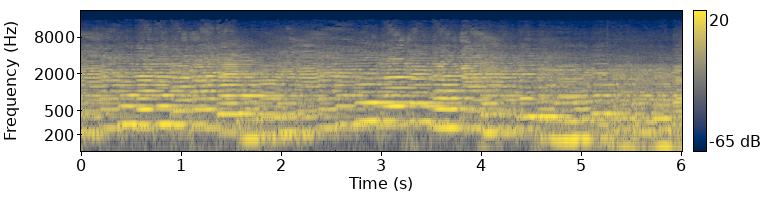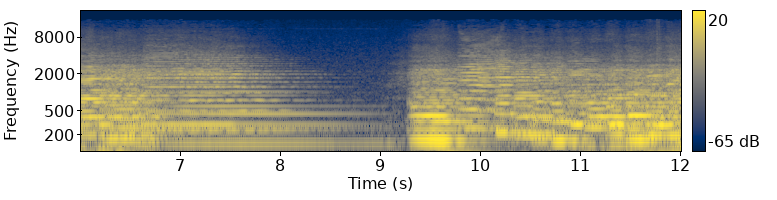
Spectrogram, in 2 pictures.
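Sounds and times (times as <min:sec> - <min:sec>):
bowed cello melody: 0:00.0 - 0:12.0.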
